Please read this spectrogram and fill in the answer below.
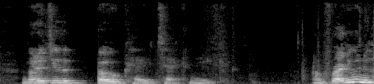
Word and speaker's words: Bokeh: backgrounds mostly so right now we're doing the bouquet technique think that says called pronounced bouquet bouquet and this is a really nice soft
